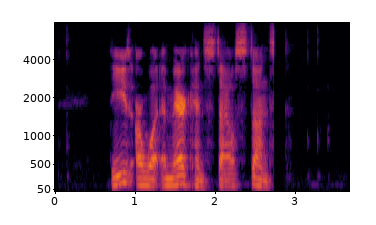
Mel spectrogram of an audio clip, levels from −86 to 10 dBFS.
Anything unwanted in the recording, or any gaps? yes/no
yes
